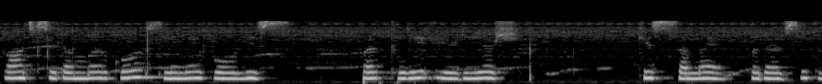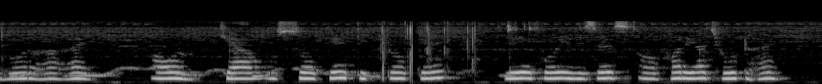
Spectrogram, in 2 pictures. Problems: none marked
